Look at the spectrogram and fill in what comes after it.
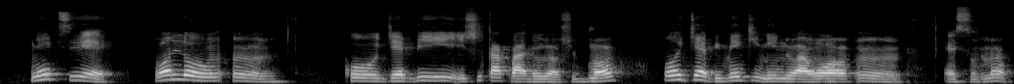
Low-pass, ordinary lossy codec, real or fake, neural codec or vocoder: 14.4 kHz; Opus, 32 kbps; fake; codec, 44.1 kHz, 3.4 kbps, Pupu-Codec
